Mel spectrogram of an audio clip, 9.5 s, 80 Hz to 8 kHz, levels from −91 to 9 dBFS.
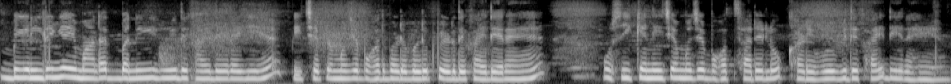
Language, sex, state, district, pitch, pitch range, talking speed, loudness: Hindi, female, Bihar, Jamui, 230 Hz, 220-245 Hz, 200 wpm, -14 LUFS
